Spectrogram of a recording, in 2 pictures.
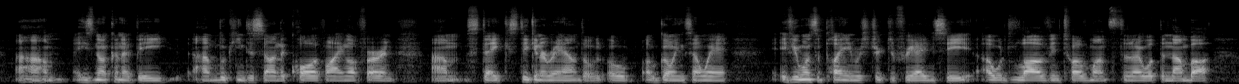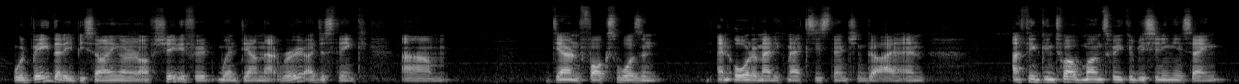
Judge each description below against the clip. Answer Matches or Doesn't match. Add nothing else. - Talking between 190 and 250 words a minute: Matches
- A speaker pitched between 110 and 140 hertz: Doesn't match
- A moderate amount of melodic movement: Doesn't match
